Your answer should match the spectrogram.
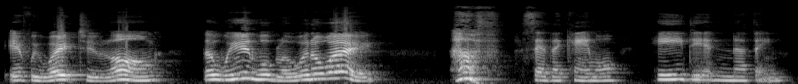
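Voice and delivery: loud, lively storybook reading; reading to a toddler. Acted. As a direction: read aloud to small children. Teacher reads story to kids.

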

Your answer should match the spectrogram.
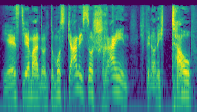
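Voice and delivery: loud, irritated dwarf; genervt. Acted. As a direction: snap back loudly at someone shouting. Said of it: "sagte er genervt". (laut und genervt)

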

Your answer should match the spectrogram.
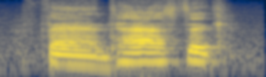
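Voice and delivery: normal talking voice

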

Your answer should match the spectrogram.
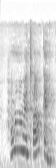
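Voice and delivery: high surprised question; suddenly realizing the time. Real, not acted.

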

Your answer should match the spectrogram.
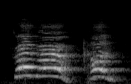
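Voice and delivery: man screaming at a smart speaker that won't answer; angry shout. Real, not acted. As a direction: bellow the name in frustration. Yelling at unresponsive speaker.

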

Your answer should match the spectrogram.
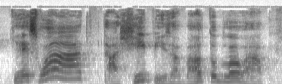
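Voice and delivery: put-on playful, sing-song Russian-accented announcement; funny Russian accent. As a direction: ham it up for laughs in a Russian accent. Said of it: "could you make it funny?".

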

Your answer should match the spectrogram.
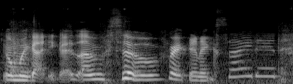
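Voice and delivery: ordinary delivery

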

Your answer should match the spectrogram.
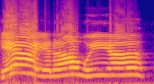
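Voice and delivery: a high, eager, lightly voiced diplomat; Ben Franklin. Franklin telling the French we won, high and eager. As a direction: boast to the French with a grin in the voice. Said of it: "Ben Franklin shows up and he's like".

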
